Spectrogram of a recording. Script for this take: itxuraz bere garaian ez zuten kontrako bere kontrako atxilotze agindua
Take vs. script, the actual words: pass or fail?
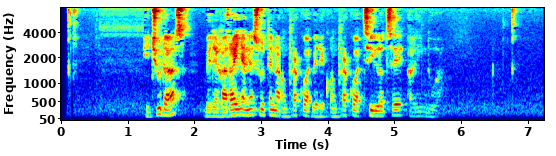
pass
